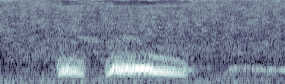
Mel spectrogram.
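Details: Spotted dove at a trapping site, Ninh Thuận: a single phrase, one short coo and then a longer smooth falling coo, with faint hum behind.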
